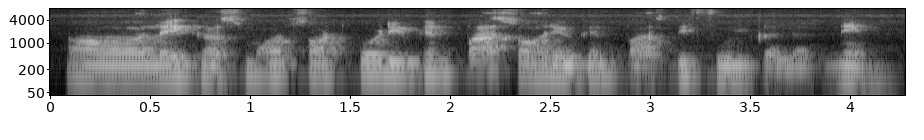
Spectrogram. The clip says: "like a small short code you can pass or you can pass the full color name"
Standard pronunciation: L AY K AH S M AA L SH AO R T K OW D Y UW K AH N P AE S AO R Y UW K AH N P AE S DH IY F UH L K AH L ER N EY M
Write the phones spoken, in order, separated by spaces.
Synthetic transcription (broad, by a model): L AY K AH S M AA L S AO T K OW D Y UW K AH N P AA S AO R Y UW K AH N P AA S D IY F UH L K AH L ER N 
